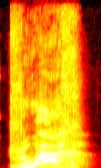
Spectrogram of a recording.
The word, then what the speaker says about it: ruach: De hecho, la forma en la que en el hebreo se debe pronunciar la palabra es una palabra que hace el sonido, ¿sí? Por decir el sonido de viento.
